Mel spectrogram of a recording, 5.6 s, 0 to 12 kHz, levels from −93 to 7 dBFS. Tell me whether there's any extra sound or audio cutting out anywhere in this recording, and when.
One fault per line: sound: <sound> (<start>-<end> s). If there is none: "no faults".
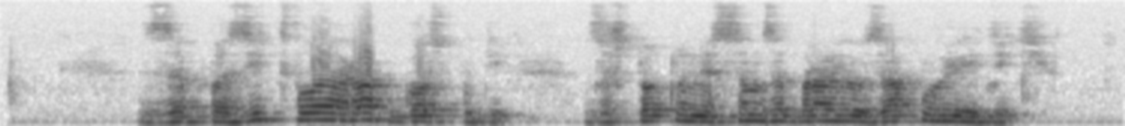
no faults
